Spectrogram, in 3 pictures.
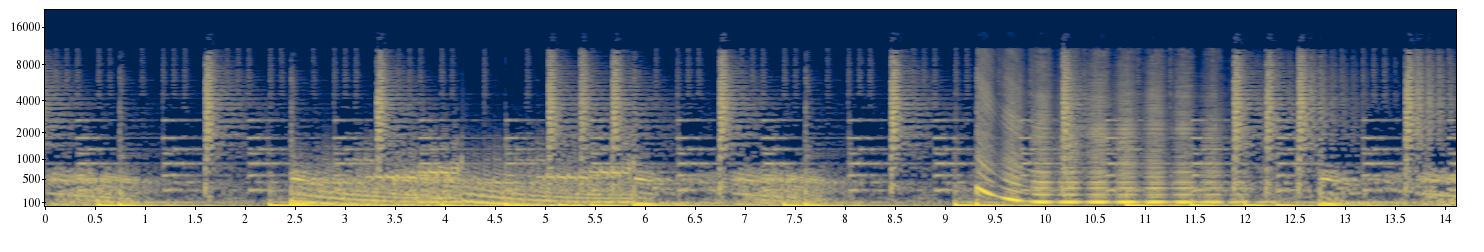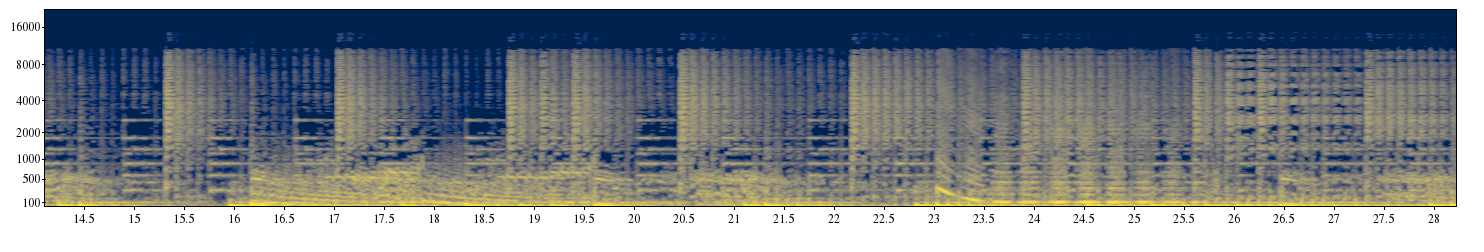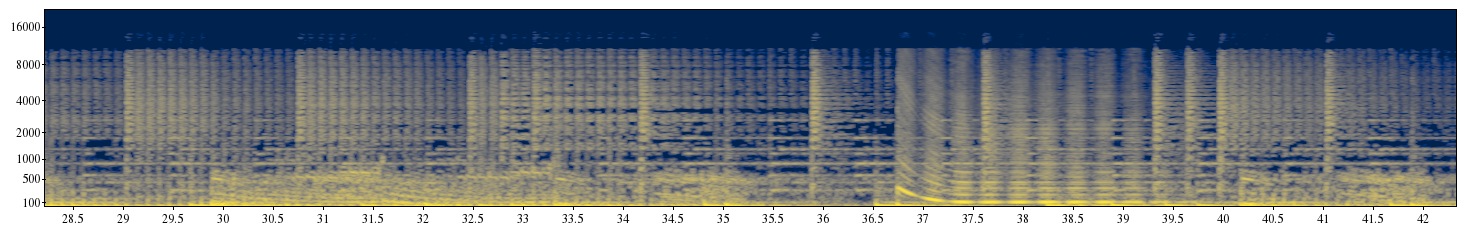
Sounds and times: Dubstep: 0.0 - 42.3.

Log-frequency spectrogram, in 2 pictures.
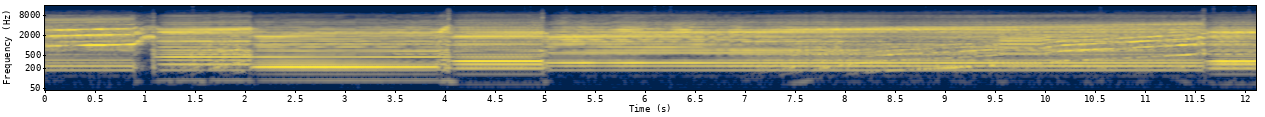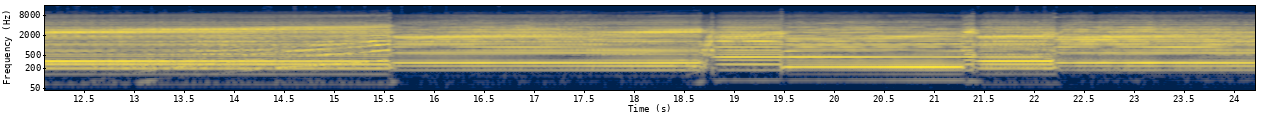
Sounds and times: Guitar: 0.0 - 24.2.

